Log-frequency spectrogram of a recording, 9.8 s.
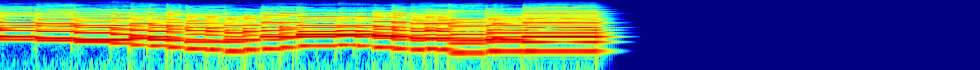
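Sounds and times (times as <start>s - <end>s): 
two-part waltz in A minor: 0.0s - 6.1s.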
